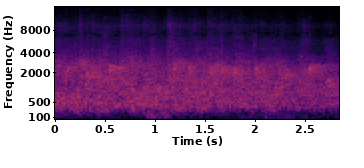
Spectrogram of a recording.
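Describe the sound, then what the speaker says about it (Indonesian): Students in a classroom give a classmate a round of applause, dense steady clapping from a group that stays loud throughout. "Beri aplaus kepada Rizky."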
